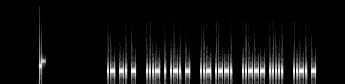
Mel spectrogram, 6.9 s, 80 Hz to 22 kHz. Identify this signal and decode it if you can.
Morse code, heard as a keyed tone, about 40 wpm, 700 Hz. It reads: ANT VERT UP 25 FT
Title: K1USN SST QSO Practice 40wpm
